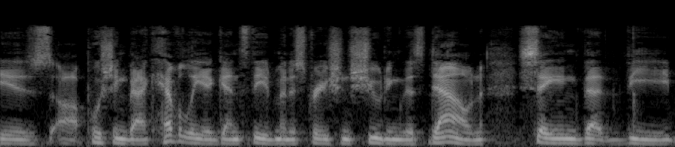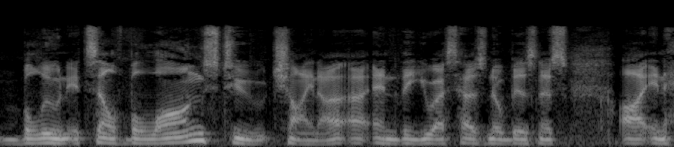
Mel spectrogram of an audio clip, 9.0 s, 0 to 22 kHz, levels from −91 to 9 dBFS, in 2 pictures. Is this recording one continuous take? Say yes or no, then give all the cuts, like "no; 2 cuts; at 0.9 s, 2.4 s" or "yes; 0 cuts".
yes; 0 cuts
